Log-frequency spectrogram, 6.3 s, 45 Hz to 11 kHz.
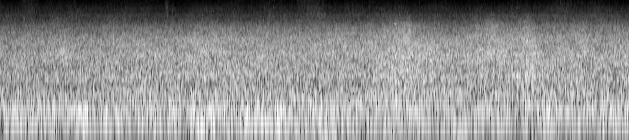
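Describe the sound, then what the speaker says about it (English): United Airlines Boeing 737 MAX 8 arriving from Cleveland, a loud, steady broadband jet roar with a low rumble that holds throughout, with no voices. "This is United Airlines 679 coming in from Cleveland on a MAX 8"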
